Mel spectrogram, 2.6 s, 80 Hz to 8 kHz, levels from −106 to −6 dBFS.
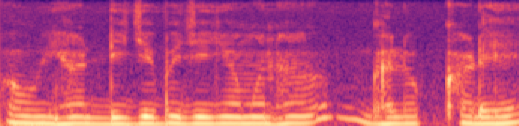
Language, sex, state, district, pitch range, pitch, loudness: Chhattisgarhi, male, Chhattisgarh, Rajnandgaon, 150-160 Hz, 155 Hz, -14 LUFS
